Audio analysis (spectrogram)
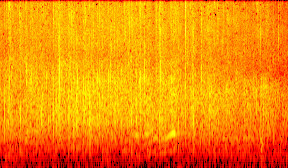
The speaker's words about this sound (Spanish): así que denle un aplauso a Manuel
